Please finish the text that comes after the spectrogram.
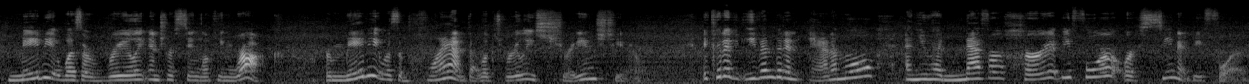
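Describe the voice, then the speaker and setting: A woman speaking like a teacher to young children, explaining things clearly and posing questions in an educational read-aloud. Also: fairly high pitch, pushed and bright, slight background noise, poor audio. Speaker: teacher reading a picture book to children.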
